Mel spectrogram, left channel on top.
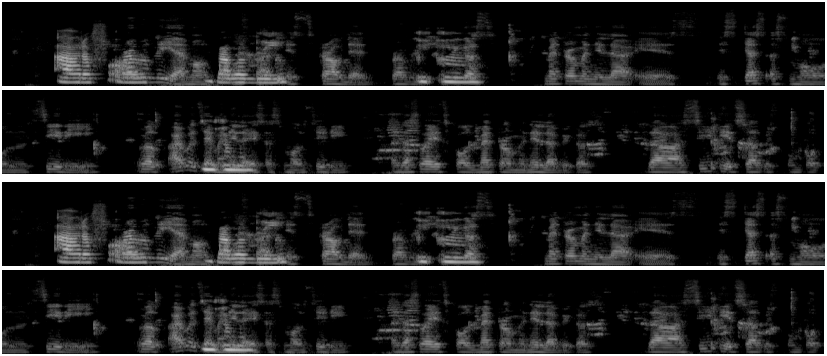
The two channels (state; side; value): identical; both; correlation 1.00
